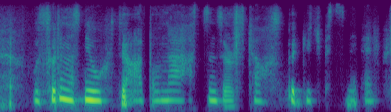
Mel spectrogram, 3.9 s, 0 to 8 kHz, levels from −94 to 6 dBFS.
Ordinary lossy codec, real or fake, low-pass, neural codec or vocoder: Opus, 24 kbps; fake; 7.2 kHz; codec, 16 kHz, 0.5 kbps, X-Codec, WavLM features, trained on Multilingual LibriSpeech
